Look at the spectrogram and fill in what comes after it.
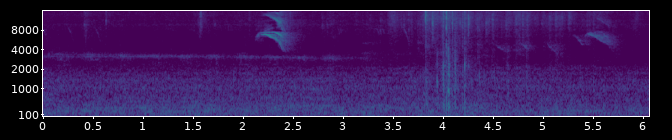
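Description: Birds in a backyard: two short, high call notes that fall in pitch, about two seconds in and near the end, and one brief sharp sound about four seconds in, over steady low background noise.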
